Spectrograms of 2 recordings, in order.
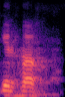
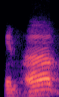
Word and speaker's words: Kirchhoff: Karakteristik rangkaian listrik A, hukum Kirchhoff. Ini bacanya Kirchhoff. Ya, ini tidak Kirchhoff tapi Kirchhoff.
